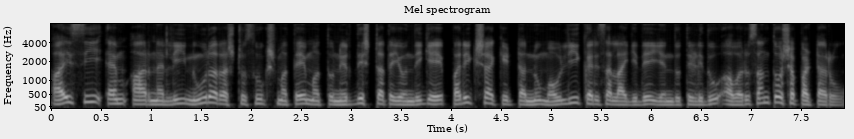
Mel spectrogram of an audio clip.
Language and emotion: Kannada, neutral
